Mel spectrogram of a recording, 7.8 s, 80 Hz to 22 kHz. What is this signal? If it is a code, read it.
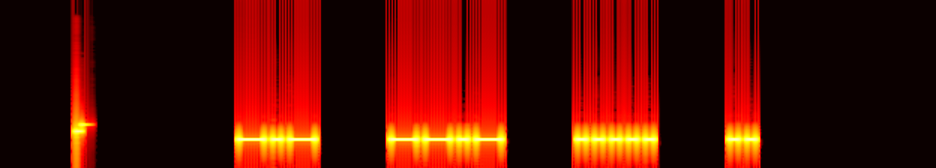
Morse code, heard as a keyed tone, about 17 wpm, spaced as for 10 wpm, 700 Hz. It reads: KQ5I
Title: USA Call Signs - 3x Character Spacing - 17wpm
